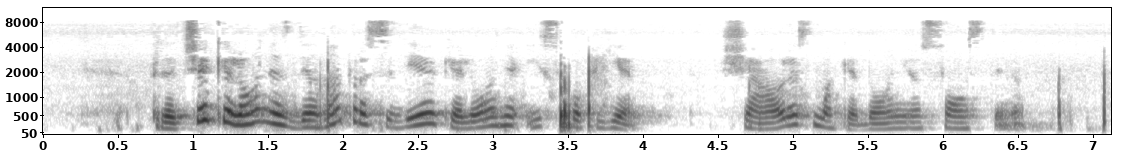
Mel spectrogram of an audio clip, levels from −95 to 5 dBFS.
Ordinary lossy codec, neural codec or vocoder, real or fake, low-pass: MP3, 32 kbps; vocoder, 22.05 kHz, 80 mel bands, WaveNeXt; fake; 9.9 kHz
